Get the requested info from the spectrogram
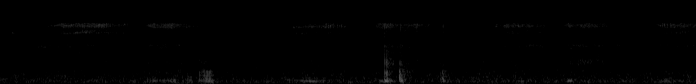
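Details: Bulldog snoring: raspy, breathy snore bursts repeat about once a second, each with a hissy upper edge and a soft low rumble, with a few sharper snorts in the middle of the recording.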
